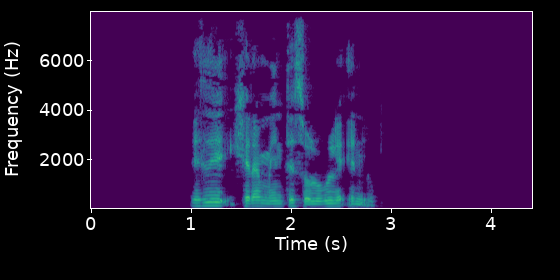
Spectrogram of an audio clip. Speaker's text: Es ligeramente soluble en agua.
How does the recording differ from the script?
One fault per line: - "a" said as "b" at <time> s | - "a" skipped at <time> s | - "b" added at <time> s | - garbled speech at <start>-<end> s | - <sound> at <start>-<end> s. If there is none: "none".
none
